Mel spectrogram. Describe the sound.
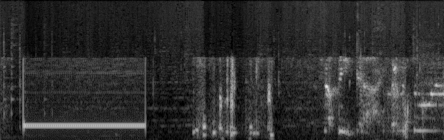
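A single steady ringback tone of an outgoing phone call sounds clearly for about a second and a half, then stops as people start talking.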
